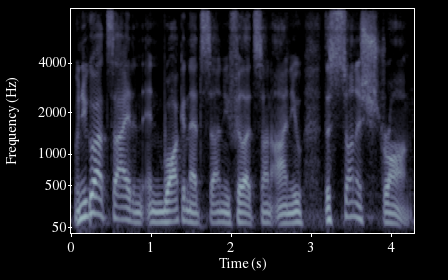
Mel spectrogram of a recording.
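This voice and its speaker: A man co-hosting a casual podcast, rambling and halting with a froggy, slightly hoarse voice. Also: low-pitched, animated, no room sound. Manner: rambling, halting, laughs often. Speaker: podcast co-host.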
